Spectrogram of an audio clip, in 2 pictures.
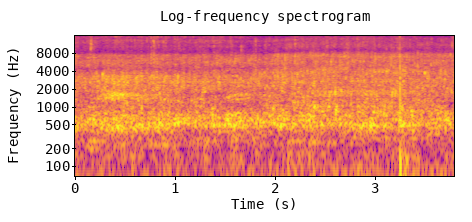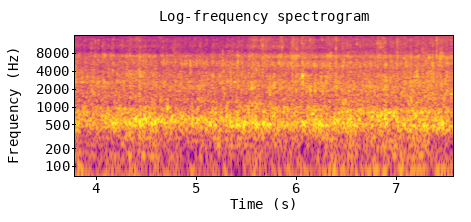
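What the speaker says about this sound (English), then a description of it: "At least we've got some water flowing" A creek flowing through the bush, a steady broad wash of running water with a faint trickle throughout and no voices.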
